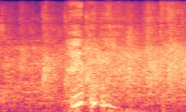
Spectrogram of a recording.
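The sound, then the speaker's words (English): An audience claps in a dense, steady wash of applause lasting a couple of seconds, with a voice speaking briefly over the middle of it. “So, as you clap, when you go through the turbulence of life, you gotta trust that God knows what he's doing.”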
